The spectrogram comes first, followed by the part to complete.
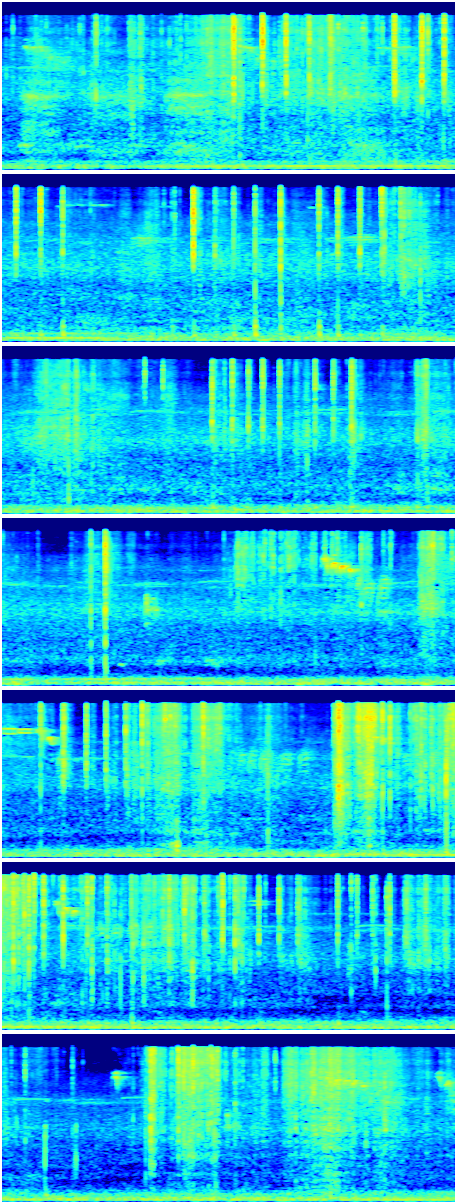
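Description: Dry leaf litter and twigs crackling and snapping as they are stepped on and handled, in many irregular sharp clicks, with a low rumble underneath.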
